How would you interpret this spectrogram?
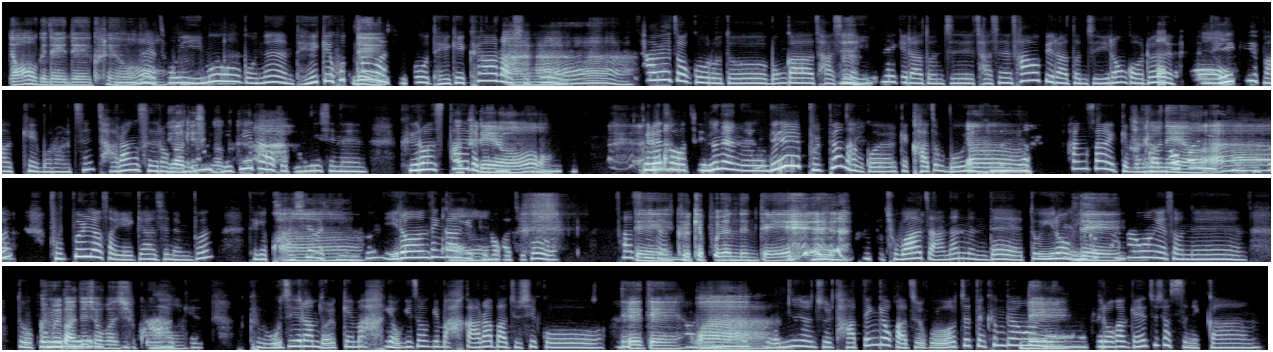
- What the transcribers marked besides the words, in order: distorted speech; drawn out: "아"; laugh; laughing while speaking: "모임을 하면"; other background noise; laugh
- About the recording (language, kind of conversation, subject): Korean, podcast, 그때 주변 사람들은 어떤 힘이 되어주었나요?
